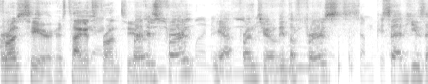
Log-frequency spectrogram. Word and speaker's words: Frontier: If they put Frontier on stream first, it'll be the first. Frontier. His tag is Frontier. Frontier.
